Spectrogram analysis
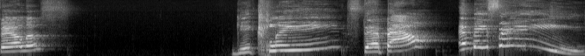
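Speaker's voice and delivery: high, loud, sarcastic mock yell.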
